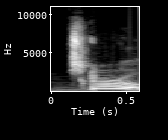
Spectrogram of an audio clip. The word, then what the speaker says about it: Skuru: Skuru, like Skurrow, Skuru.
